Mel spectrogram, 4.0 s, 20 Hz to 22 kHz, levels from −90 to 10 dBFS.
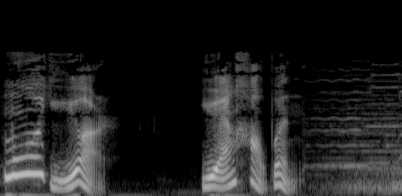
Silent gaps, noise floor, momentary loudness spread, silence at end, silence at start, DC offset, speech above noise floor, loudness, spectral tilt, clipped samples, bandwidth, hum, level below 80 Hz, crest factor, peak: none; -70 dBFS; 19 LU; 0 s; 0.05 s; under 0.1%; 45 dB; -25 LUFS; -6.5 dB/octave; under 0.1%; 8.4 kHz; none; -62 dBFS; 18 dB; -8 dBFS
